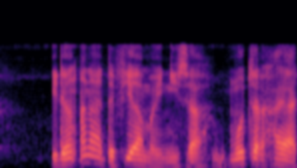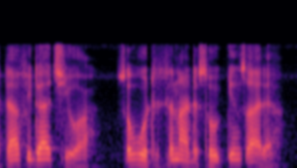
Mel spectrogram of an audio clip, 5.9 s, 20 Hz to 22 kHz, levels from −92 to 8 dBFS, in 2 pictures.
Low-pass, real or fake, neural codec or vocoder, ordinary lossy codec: 7.2 kHz; fake; codec, 16 kHz, 6 kbps, DAC; none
